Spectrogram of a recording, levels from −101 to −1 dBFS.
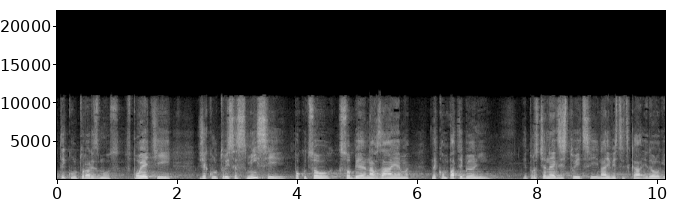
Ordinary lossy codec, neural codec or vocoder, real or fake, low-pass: AAC, 48 kbps; none; real; 10.8 kHz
